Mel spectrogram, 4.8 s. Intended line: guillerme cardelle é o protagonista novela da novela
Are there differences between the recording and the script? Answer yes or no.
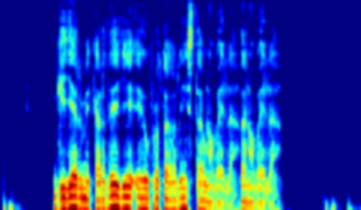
no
